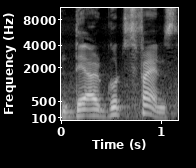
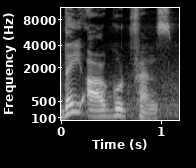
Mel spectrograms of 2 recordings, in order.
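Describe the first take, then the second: First: 'They' begins with a plain d sound. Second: 'They' begins with a soft th sound. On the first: The speaker calls it wrong. "আমরা সবাই উচ্চারণ করি দ একারে দে।" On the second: The speaker calls it right. "এটার উচ্চারণ দে না।"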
